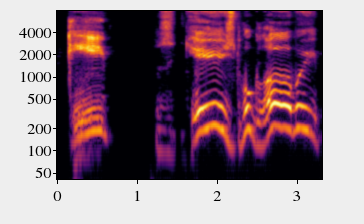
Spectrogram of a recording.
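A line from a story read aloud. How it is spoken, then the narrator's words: Deep bass roar. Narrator (Russian): проревел басом третий голос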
